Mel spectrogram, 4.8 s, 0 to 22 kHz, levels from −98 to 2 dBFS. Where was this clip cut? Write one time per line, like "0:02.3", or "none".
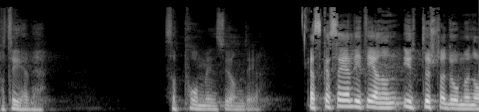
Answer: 0:02.9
